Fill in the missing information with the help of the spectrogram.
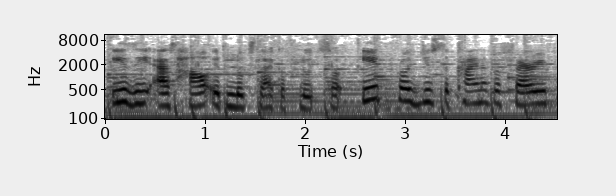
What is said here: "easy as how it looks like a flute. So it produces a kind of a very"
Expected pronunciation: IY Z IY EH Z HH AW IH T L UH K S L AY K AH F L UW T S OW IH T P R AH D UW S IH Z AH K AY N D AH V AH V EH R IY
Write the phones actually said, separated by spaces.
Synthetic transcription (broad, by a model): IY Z IY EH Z HH AW IH T L UH K S L AY K AH F L UW T S OW IH T P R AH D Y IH S AH K AY N D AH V AH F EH R IY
